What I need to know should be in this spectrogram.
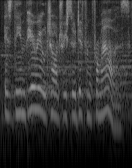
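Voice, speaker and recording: An actress playing an earnest female leader in a fantasy video game, speaking in a measured, questioning way. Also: medium pitch, close to an everyday voice. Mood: calm, curious. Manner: measured, inquisitive, composed. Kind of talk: video game character dialogue. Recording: reverberant hall, clear background ambience noise.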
